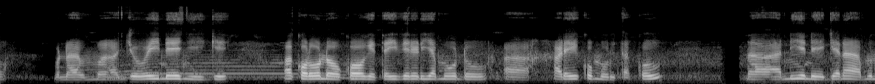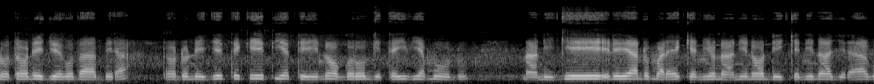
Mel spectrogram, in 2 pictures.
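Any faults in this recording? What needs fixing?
From 7.21 to 7.71 s there is repeated packet loss with a robotic sound. Four gaps are patched by extending the previous sound, the longest about 175 ms. Nearly half the span is concealed, so the speech turns choppy and robotic. A larger jitter buffer and forward error correction would prevent it.

A call bitrate drop runs from 8.09 to 12.07 s. The encoder falls from 32 to 16 kbps for almost four seconds. Coarser coding and lost high frequencies make the speech rough and muffled. Better bandwidth headroom or faster rate recovery would prevent it.

From 11.81 to 13.20 s a jitter buffer speed-up is audible. The receiver trims short pitch-period pieces, roughly a tenth of a second in total. Speech runs about 7% fast at the same pitch and sounds hurried. Smoother packet delivery would avoid the catch-up.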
